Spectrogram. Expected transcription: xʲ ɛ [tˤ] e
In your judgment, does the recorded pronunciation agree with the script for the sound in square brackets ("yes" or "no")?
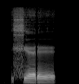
no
